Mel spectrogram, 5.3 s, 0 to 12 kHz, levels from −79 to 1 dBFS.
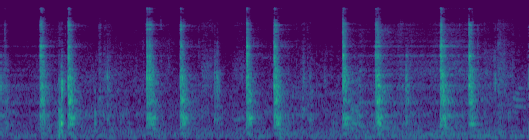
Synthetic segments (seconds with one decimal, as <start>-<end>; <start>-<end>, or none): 0.0-0.6; 3.6-4.7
